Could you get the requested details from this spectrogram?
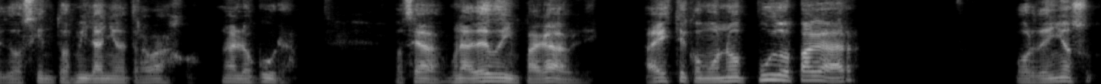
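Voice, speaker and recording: Male Rioplatense preacher, lowish voice, dry sound, teaching style, rephrases often. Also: darkish tone, dry recording. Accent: Rioplatense Spanish. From Argentina. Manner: explanatory, rephrasing with tag questions. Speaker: pastor. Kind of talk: sermon with Bible reading. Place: church.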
